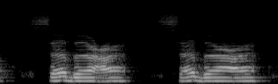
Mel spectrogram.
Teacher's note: سین کی آواز میں سی ٹی کی آواز بزنگ ساؤنڈ آئے گی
